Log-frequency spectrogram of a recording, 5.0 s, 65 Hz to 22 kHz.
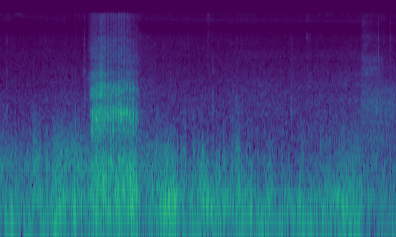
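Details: Star, an 8-year-old 13.3-hand sorrel Quarter Horse mare used for trail pleasure, gives a short bright whinny of under a second amid low rumbling outdoor background and hoof sounds, with a fainter echo of it near the end.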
